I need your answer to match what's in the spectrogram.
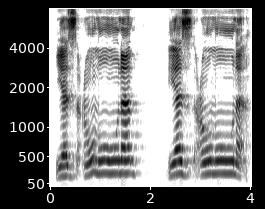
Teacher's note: الی الذین یزعمون، یزعمون، یا کو زا کے سامنے لائیں گے، عین کو گہرائی سے ادا کریں گے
